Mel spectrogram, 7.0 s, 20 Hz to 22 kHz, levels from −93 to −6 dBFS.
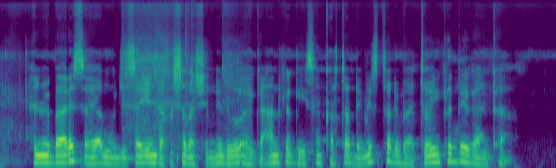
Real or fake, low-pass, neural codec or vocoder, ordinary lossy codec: fake; none; codec, 44.1 kHz, 2.6 kbps, SNAC; none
